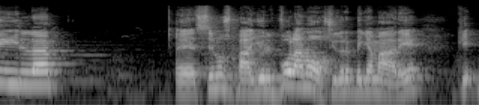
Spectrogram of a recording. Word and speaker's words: volano: Ragazzi, ci rimane veramente poco, abbiamo messo anche il, se non sbaglio, il volano si dovrebbe chiamare, che vedo che c'è l'accento sulla O.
